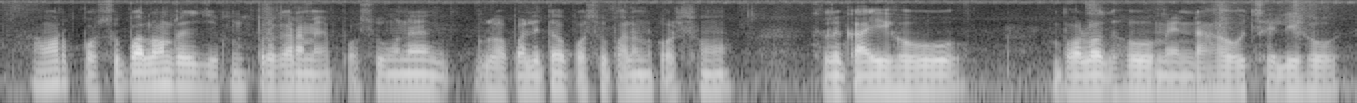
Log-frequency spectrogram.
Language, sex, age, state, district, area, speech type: Odia, male, 18-30, Odisha, Balangir, urban, spontaneous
